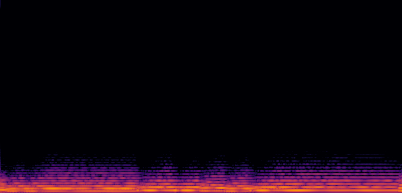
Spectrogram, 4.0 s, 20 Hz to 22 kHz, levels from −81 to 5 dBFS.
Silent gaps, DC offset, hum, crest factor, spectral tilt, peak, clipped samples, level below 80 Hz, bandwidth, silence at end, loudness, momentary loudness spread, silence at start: none; under 0.1%; none; 10 dB; -5.5 dB/octave; -12 dBFS; under 0.1%; -80 dBFS; 3.5 kHz; 0 s; -23 LUFS; 4 LU; 0 s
